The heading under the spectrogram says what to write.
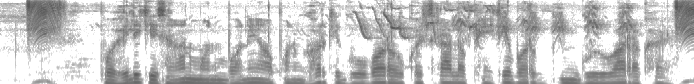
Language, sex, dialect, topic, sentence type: Chhattisgarhi, male, Eastern, agriculture, statement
